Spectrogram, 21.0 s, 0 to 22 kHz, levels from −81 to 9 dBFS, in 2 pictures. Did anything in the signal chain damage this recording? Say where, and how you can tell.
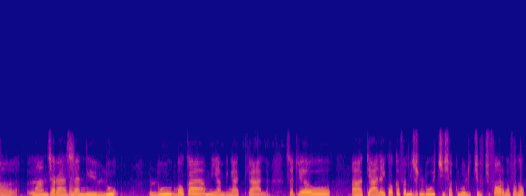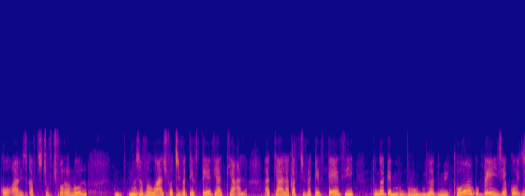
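Yes. At the codec stage, the whole clip carries AMR wideband (HD Voice) codec damage. The speech has nothing above 7.2 kHz and a heavy rough, raspy texture throughout, which fits one of AMR-WB's lowest rates, around 6.6 kbit/s, where the pulse-driven vocal tract model is starved of bits.

At the driver or buffer stage, there is processor overload crackle from 10.22 to 10.42 s, a gritty tearing about 0.2 s long. It sounds like around ten missed deadlines on buffers of a few milliseconds each. Each missed buffer was skipped, leaving hard-edged gaps.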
